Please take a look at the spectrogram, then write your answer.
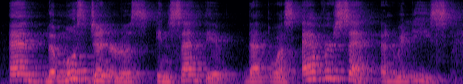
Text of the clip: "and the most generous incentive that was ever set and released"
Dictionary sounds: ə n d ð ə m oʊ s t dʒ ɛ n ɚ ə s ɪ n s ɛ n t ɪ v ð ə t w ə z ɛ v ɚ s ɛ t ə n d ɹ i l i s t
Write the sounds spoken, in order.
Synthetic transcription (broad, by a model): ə n d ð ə m oʊ s t dʒ ɛ n ɚ ə s ɪ n s ɛ n t ɪ v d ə t w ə s ɛ v ɚ s ɛ t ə n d ɹ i l i s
